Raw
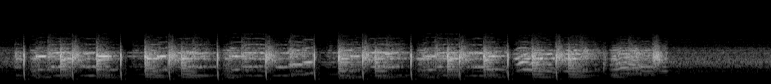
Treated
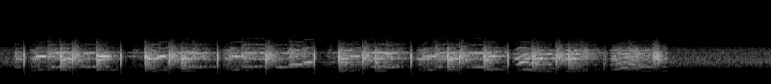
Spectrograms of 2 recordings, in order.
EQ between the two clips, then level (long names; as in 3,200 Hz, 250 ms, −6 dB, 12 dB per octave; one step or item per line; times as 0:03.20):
high-pass filter 960 Hz 24 dB per octave
low-pass filter 3,300 Hz 6 dB per octave
high-frequency loss of the air 360 metres
+1.5 dB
